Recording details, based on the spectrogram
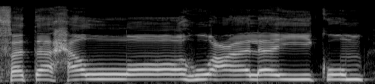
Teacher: লামটা ভারী হবে কিন্তু হা ভারি হবে না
